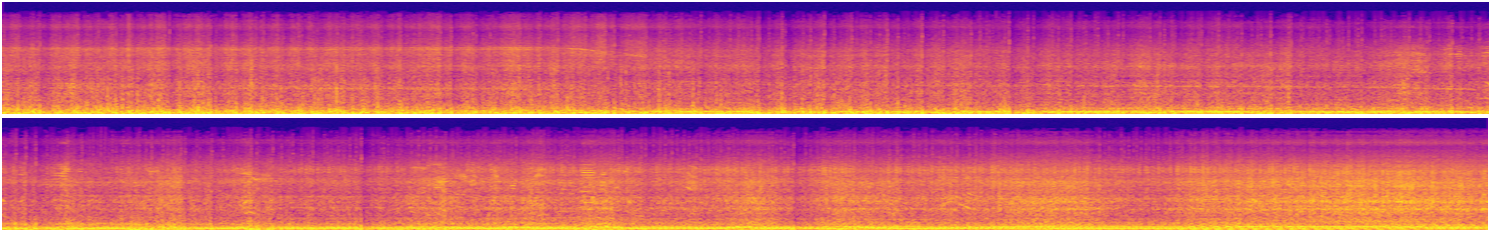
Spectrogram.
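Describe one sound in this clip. A motorboat engine roars steadily at speed.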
